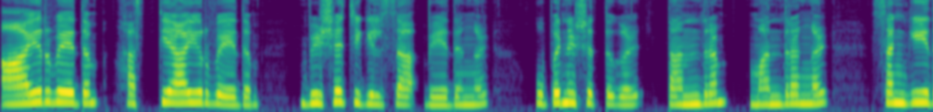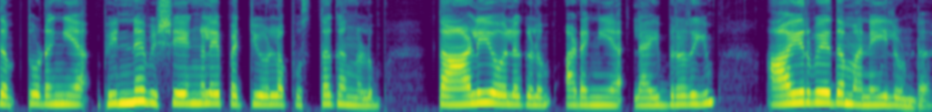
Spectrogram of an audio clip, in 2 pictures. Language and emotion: Malayalam, neutral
